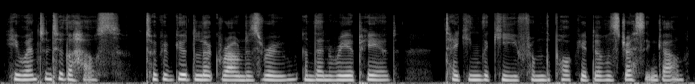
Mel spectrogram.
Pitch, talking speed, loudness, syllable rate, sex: 210 Hz, 215 wpm, -19 LUFS, 5.2 syllables/s, female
